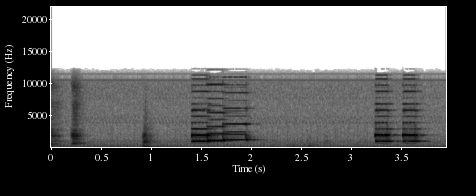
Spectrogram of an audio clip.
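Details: Hobbyking F4U Funfighter with a FlySky receiver and Turnigy 9X radio; throttle doesn't work despite trying reversed controls. Short clusters of high beeps repeat in a set pattern while the motor stays silent. Speed controller error code; owner suspects a bad speed controller, unconfirmed.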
